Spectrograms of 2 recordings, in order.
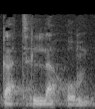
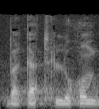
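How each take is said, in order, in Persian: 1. مصوت بعد از qatl، a است. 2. مصوت بعد از qatl، u است. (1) "به نسب" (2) "به رفع"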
